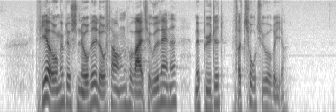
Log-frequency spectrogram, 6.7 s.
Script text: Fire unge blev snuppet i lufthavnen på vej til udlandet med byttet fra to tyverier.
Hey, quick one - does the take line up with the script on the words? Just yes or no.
yes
